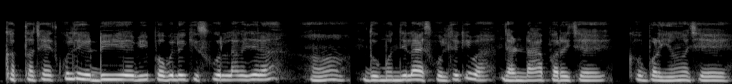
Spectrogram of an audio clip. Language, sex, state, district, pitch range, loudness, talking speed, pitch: Angika, male, Bihar, Bhagalpur, 190-220 Hz, -20 LUFS, 180 wpm, 210 Hz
